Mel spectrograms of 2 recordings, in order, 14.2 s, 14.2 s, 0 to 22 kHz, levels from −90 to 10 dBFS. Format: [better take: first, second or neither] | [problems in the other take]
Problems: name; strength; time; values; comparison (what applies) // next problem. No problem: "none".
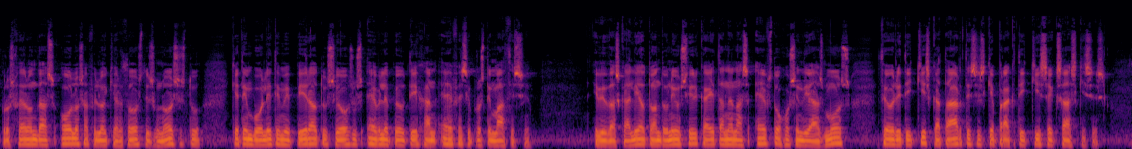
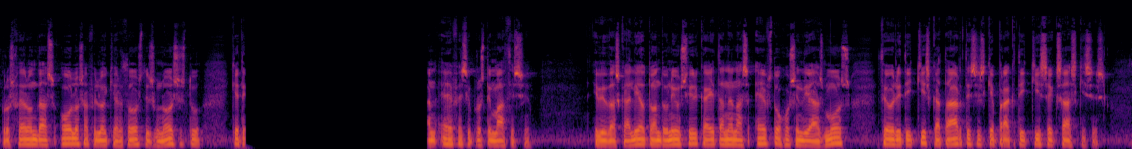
first | audio cutting out; at 3 s for 2.5 s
